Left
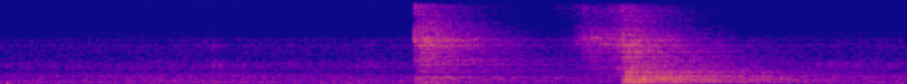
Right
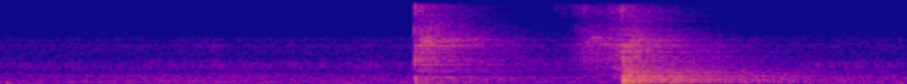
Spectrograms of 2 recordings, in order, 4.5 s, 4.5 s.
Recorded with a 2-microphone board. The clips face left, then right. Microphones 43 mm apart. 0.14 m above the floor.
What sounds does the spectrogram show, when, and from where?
2.1 s chopping: 55° right (ahead or behind), 2.5 m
